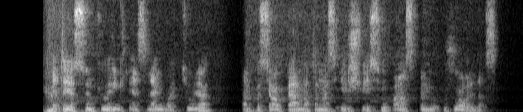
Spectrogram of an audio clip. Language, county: Lithuanian, Vilnius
